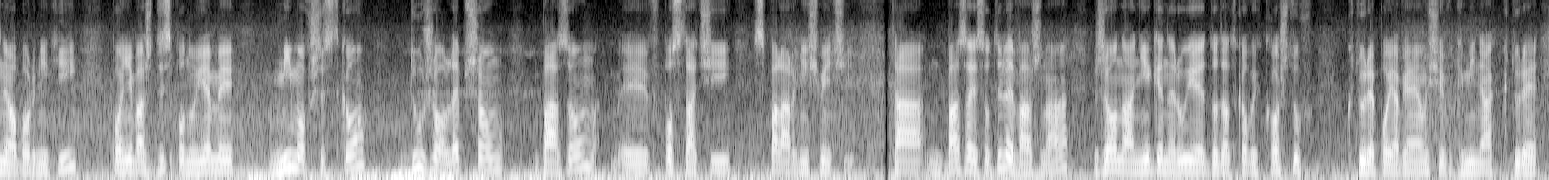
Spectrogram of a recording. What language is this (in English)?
Polish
